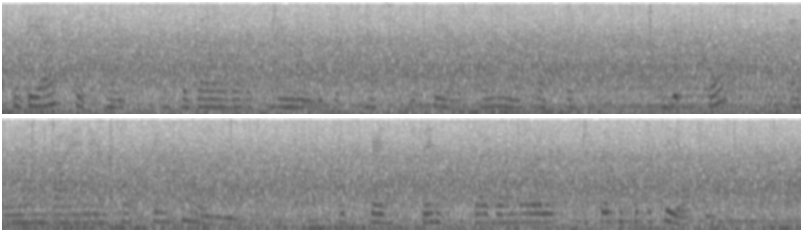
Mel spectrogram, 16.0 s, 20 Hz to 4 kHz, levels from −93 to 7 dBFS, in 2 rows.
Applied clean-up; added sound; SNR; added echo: none; Rain; -4 dB; none.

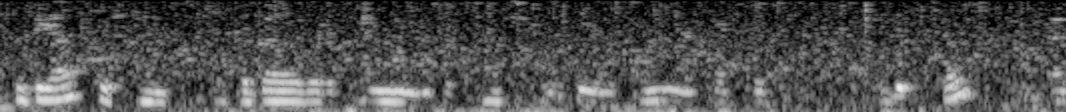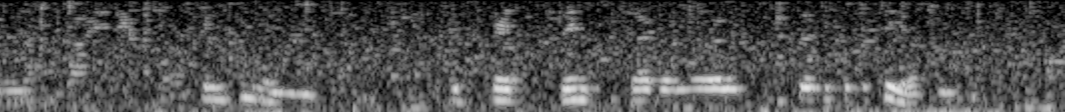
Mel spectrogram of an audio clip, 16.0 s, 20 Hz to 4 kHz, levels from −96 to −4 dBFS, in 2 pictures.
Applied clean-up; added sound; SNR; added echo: classical method Wiener filter.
